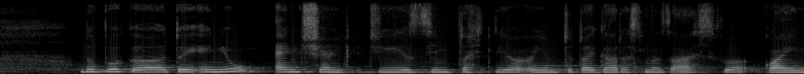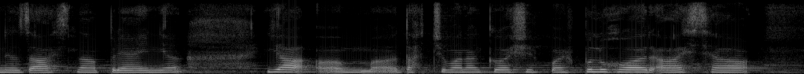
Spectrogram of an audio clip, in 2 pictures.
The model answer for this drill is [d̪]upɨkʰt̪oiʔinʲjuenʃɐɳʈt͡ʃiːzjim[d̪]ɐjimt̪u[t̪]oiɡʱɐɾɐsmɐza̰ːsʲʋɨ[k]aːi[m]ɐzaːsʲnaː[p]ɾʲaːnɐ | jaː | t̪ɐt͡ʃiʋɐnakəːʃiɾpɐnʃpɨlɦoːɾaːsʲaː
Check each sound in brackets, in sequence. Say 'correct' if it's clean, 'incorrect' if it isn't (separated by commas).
correct, incorrect, correct, correct, incorrect, correct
